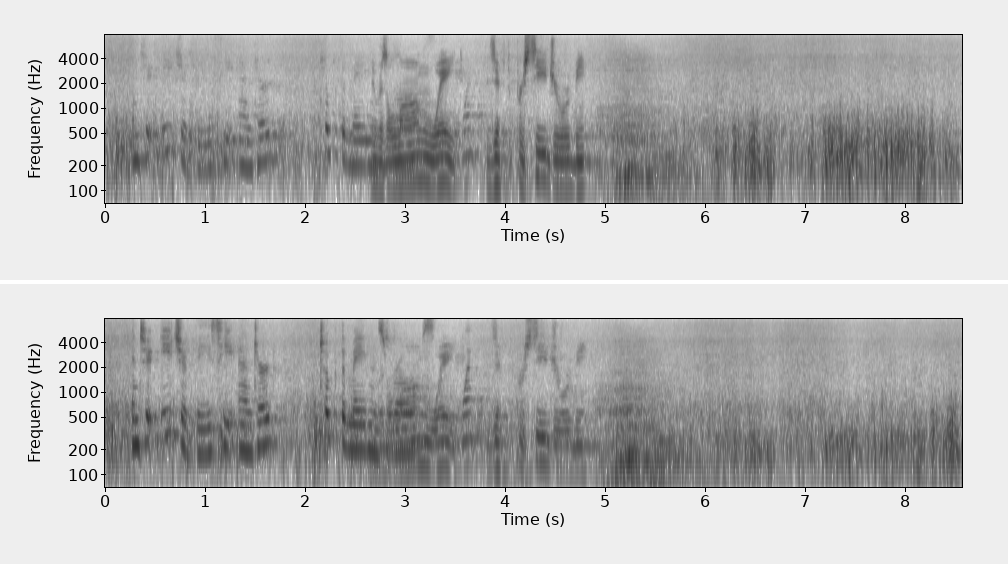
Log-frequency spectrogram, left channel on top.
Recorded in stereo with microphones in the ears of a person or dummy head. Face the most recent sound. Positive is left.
turn(degrees=25)  # may be behind; listen again after turning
